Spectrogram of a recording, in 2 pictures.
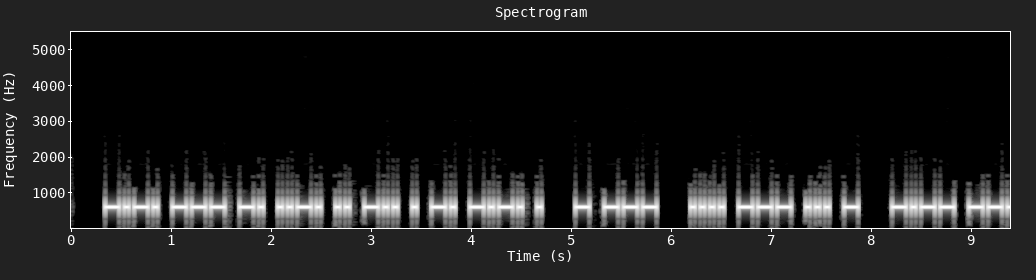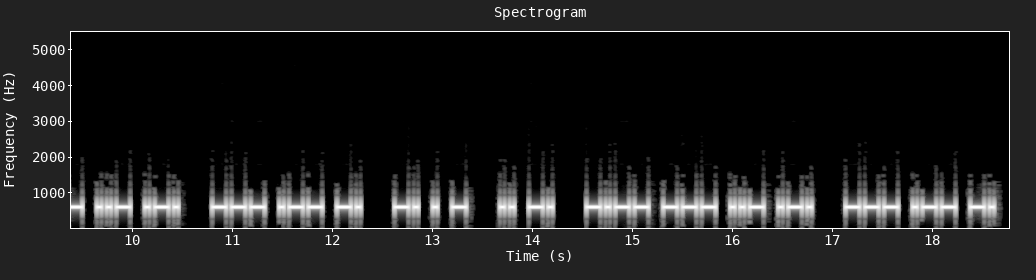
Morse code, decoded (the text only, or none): CONFIDENCE TO HOST YOUR OWN NET IN YOUR OWN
